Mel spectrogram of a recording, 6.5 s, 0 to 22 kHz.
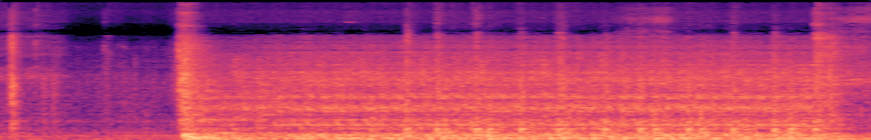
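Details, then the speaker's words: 1973 GMC 6500 grain truck with a V8, described as very cold-blooded: low, steady cranking for about five seconds that never catches. The carburetor is suspected to be well out of adjustment; it later fires with starting fluid. "More than likely the carburetor is way out of adjustment, but what are you gonna do? Try again. She wants to."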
